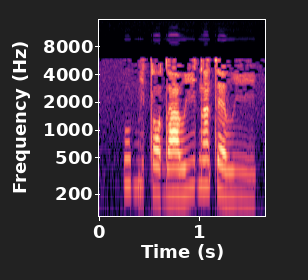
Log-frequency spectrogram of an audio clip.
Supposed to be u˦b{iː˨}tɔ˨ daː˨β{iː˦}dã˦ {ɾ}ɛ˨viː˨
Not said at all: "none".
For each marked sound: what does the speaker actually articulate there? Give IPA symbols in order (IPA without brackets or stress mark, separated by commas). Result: i˨, iː˦, t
